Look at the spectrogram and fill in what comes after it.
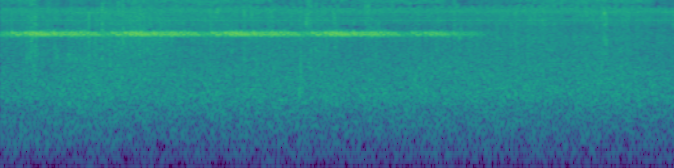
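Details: Crickets in a summer meadow: a steady, shrill, very high pure tone holds for about three and a half seconds and then stops, with faint rapid pulsing even higher above it over a soft breeze hiss.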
